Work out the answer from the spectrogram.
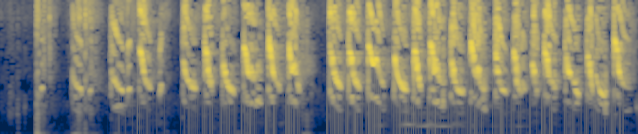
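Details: Oriental white-eye (pleci) in its 'nembak' shooting song, said to make a rival white-eye back down. It gives a fast series of very high, sharp chattering notes, several per second, with a couple of low thumps at the start.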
